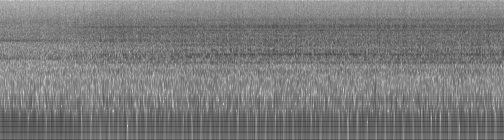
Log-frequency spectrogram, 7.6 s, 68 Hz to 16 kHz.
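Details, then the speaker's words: Dodge Ram 1500 after replacing power steering pump with snapped shaft, bleeding air while turning wheel lock to lock: steady idle, no whine or groan; steering working, nearly quiet. "sounds good he's turn his higher forth here I purging all the air of it right now there Ste the steering's working good"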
